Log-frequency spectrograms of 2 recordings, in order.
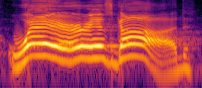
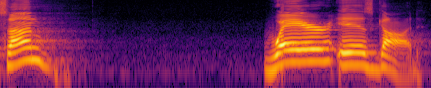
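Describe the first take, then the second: First: It is said loudly and sternly. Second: It is said at a moderate volume.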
